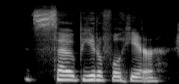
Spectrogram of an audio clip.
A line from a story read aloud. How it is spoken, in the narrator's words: murmured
